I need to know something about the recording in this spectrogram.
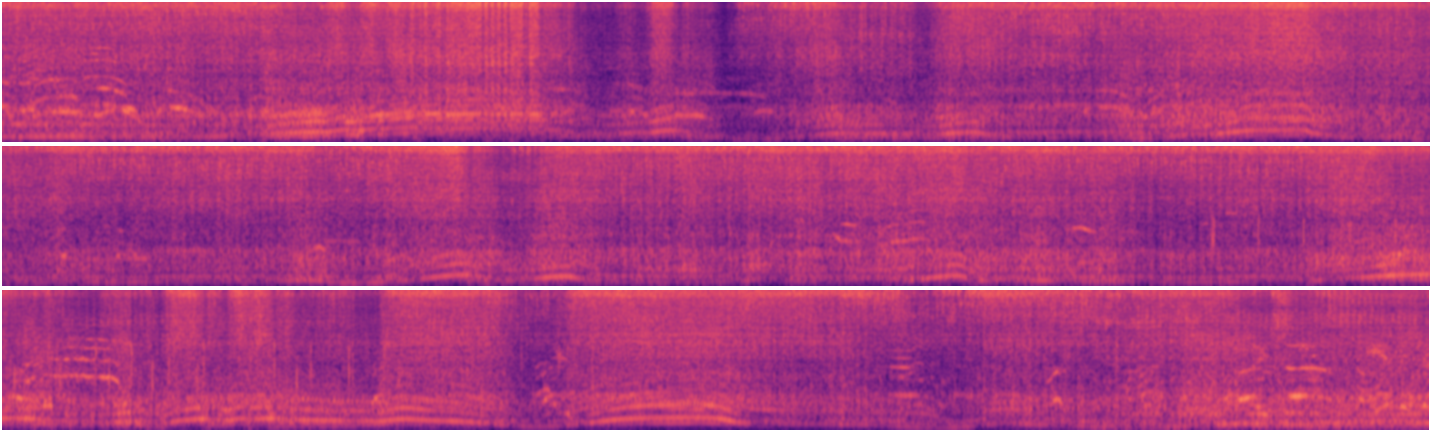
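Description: Demolition derby car engines revved up and down again and again, each rev rising and falling over about a second, over a steady din of crowd voices.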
